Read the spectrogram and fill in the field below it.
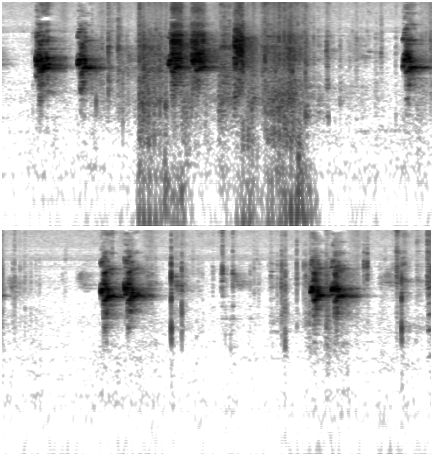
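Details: Budgerigars (Melopsittacus undulatus) eating breakfast give sharp, high chirps in short bursts, with a spell of broad rustling between them.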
